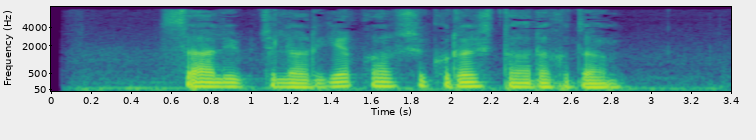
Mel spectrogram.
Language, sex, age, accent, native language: Uzbek, male, 18-24, Navoiy, Uzbek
